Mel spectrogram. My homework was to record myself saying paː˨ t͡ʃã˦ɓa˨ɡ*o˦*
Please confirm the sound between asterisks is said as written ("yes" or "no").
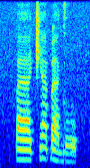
no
